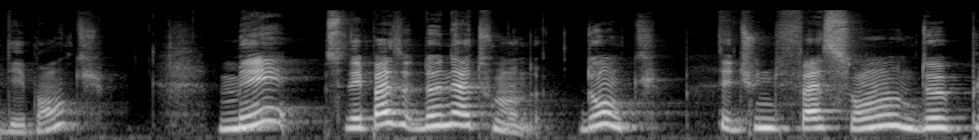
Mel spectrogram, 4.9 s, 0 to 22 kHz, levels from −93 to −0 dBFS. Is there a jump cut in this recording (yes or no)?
yes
